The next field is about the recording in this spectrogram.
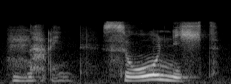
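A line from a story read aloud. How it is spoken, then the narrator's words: Sighing. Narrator (German): seufzte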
